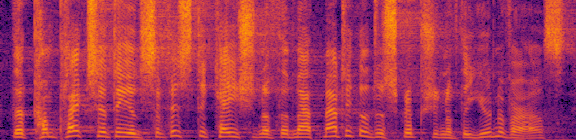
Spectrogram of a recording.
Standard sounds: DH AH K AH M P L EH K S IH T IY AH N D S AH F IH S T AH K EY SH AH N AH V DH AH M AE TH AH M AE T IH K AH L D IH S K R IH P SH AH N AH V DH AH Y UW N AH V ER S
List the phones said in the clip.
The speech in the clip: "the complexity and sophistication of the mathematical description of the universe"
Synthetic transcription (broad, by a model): DH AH K AH M P L EH K S IH T IY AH N S AH F IH S T AH K EY SH AH N AH V DH AH M AE TH AH M AE T IH K AH L D IH S K R IH P SH AH N AH V DH AH Y UW N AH V ER S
